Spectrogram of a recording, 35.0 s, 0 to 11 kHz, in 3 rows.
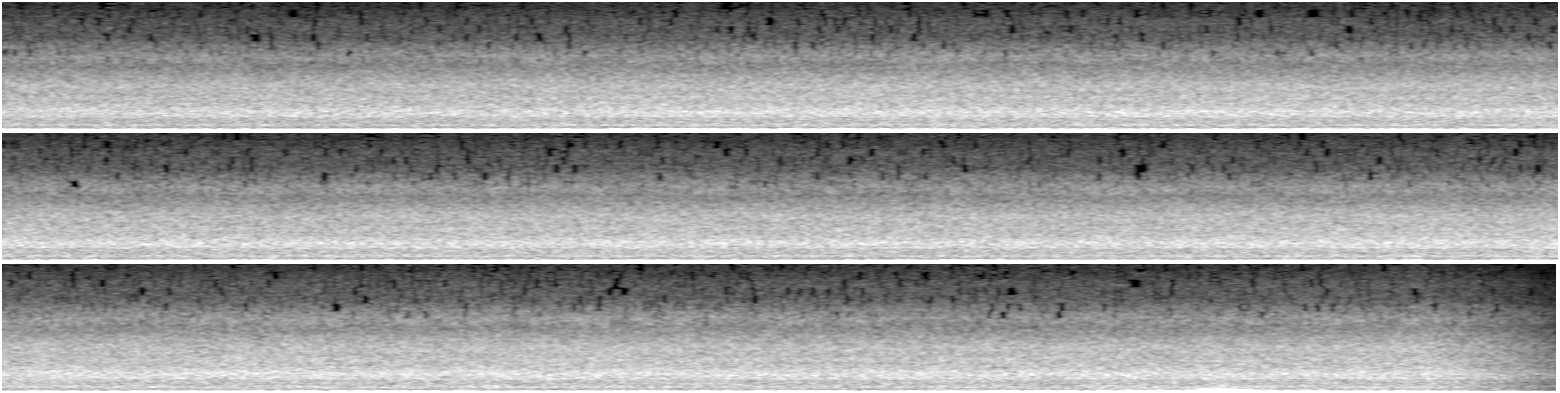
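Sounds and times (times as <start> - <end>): rain hissing: 26.8 - 35.0
low rumble: 31.4 - 34.6.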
